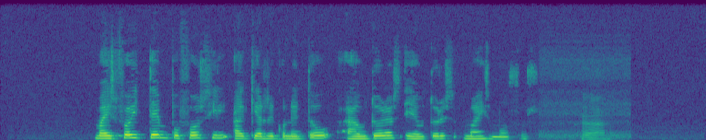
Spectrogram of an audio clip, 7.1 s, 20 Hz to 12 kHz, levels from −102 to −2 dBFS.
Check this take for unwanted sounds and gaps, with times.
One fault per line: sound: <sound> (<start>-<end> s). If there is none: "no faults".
sound: laugh (5.7-6.2 s)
